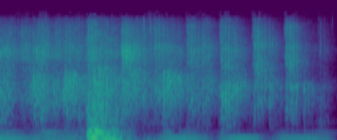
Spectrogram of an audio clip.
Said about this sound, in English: Hey, can you give this band and Ray and everybody who works so hard every Sunday morning a big round of applause?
